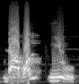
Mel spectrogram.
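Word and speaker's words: W: তার পরবর্তীতে যে অ্যালফাবেটটি রয়েছে সেটি হচ্ছে ডাবল ইউ, এটাকে আমরা পড়তাম ডাব্লিউ, কিন্তু এর সঠিক উচ্চারণ হবে ডাবল ইউ ডাবল ইউ ডাবল ইউ।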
